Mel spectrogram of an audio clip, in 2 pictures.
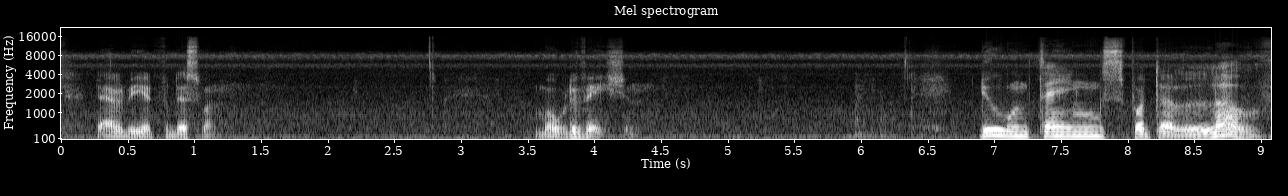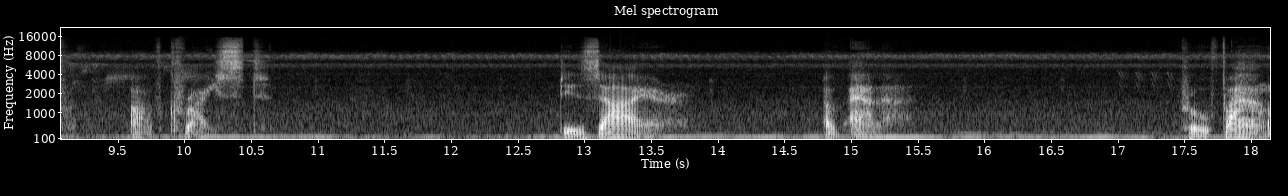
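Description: An older man speaks close by in short, animated bursts with pauses.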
